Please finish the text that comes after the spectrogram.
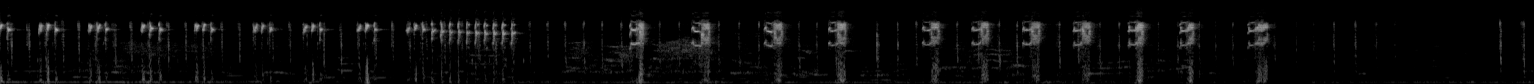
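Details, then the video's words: Lovebird lure sound to get lovebirds singing: a long, steady train of rapid high chirps, a short buzzy trill, then a series of louder, harsher shrill chirps before falling quiet. "pancingan ampuh love bird jadi bunyi"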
